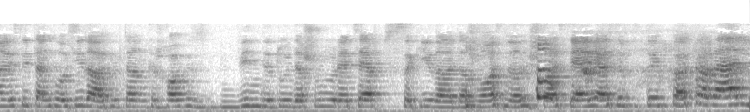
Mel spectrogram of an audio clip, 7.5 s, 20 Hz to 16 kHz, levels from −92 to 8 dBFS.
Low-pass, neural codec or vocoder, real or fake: 7.2 kHz; none; real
